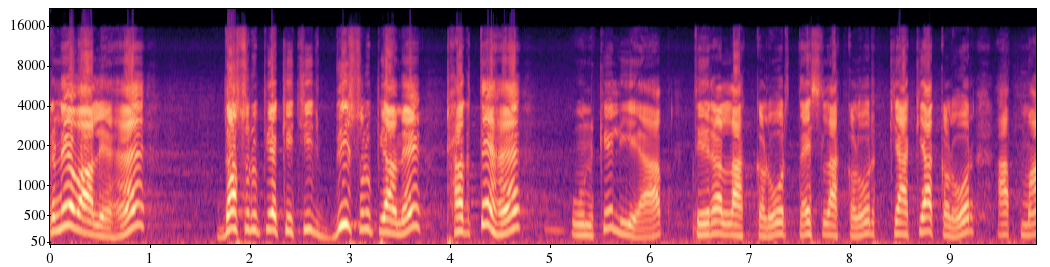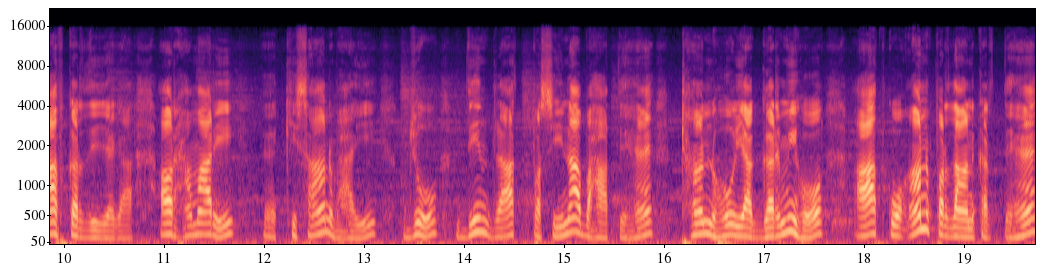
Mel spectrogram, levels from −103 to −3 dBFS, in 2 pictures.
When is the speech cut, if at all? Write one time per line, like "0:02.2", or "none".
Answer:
none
